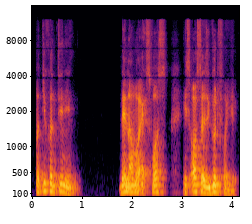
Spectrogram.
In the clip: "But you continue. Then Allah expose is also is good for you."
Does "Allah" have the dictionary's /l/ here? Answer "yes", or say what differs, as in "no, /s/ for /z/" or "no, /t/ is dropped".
no, /w/ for /l/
